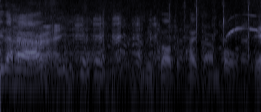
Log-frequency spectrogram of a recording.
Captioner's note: laughing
